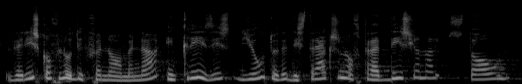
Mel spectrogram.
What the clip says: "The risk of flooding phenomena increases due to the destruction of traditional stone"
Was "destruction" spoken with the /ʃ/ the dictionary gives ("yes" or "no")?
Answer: no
